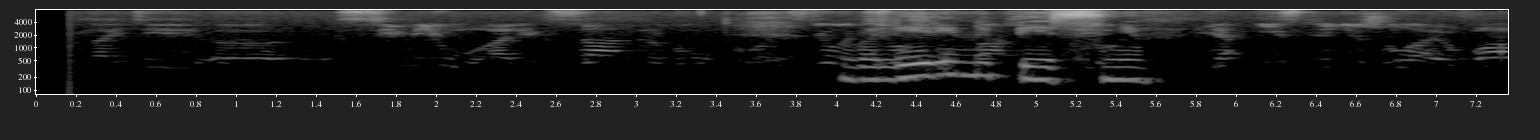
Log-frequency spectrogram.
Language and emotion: Russian, neutral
